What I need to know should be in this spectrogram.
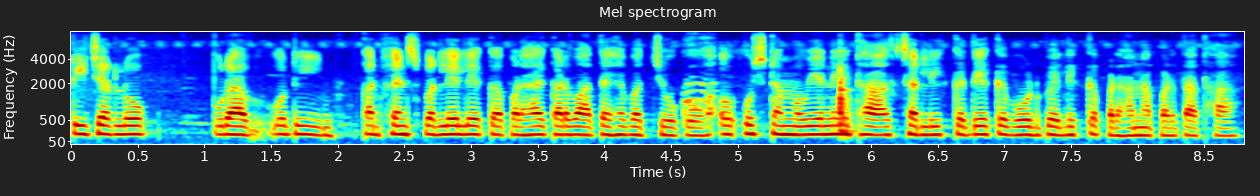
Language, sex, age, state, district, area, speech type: Hindi, female, 45-60, Bihar, Darbhanga, rural, spontaneous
